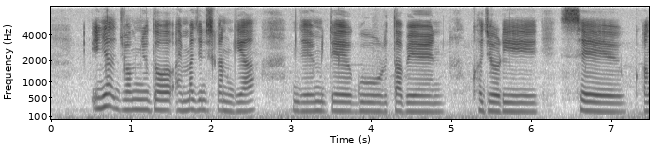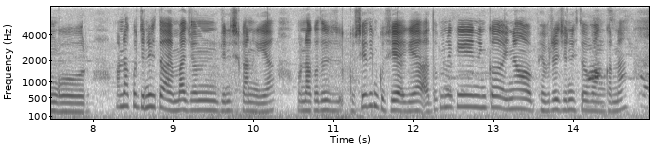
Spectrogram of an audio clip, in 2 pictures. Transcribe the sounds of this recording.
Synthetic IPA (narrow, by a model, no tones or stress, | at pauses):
iɲaʔd͡ʒɔmɲud̪ɔajmad͡ʒiniskanɡɛja | d͡ʒɛmit̪̚ɛɡuɽt̪abɛn | kʰəd͡ʒəɽi | sɛaŋɡuɾ | ɔnakɔd͡ʒinisd̪ɔajmad͡ʒɔmd͡ʒiniskanɡɛja | ɔnakɔd̪ɔkusiad̪iɲkusijaʔɡɛjaːd̪ɔmanɛkiniɲkəiɲɔpʰebɾaɾd͡ʒinisd̪ɔbaŋkana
